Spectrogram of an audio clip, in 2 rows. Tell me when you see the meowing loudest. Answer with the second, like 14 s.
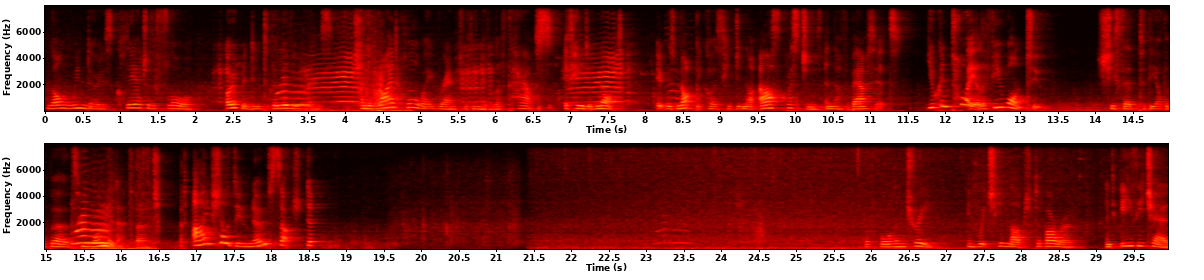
16 s.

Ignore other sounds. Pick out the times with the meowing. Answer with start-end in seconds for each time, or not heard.
3.0-4.9, 15.3-16.6, 23.1-24.8.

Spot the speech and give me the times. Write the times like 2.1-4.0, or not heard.
0.0-18.6, 25.8-29.9.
